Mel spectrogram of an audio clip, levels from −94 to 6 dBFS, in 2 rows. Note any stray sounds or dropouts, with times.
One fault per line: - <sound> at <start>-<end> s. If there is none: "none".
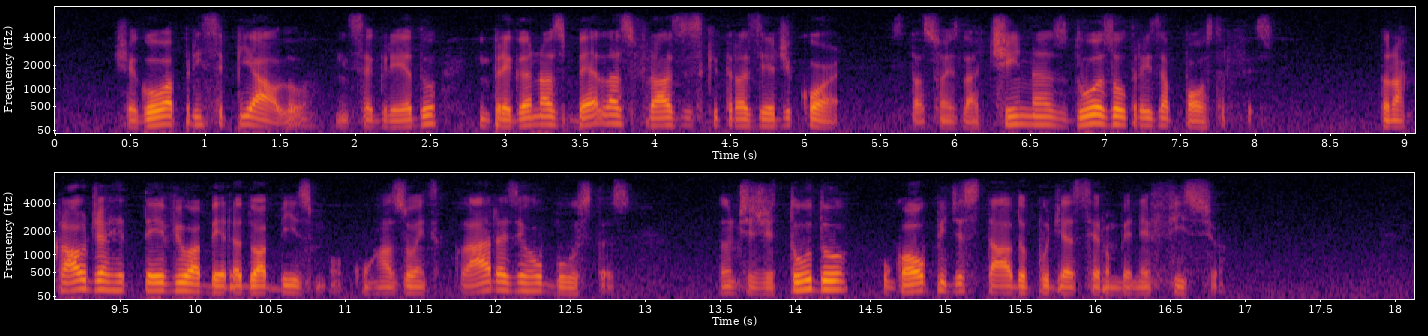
none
